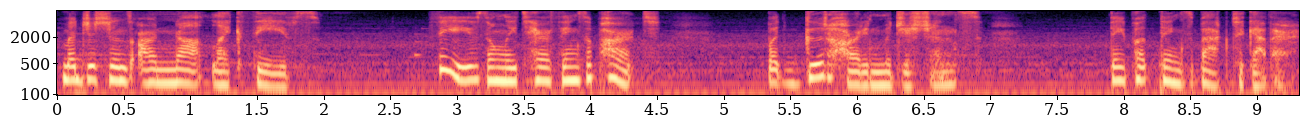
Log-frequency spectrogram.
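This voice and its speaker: A woman playing a calm, composed, quietly wise young female magician's assistant in a video game. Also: fairly low pitch, takes it slowly, pauses often, soft background music. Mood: reflective.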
